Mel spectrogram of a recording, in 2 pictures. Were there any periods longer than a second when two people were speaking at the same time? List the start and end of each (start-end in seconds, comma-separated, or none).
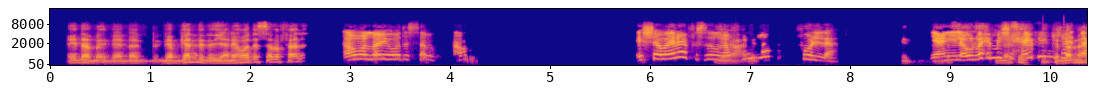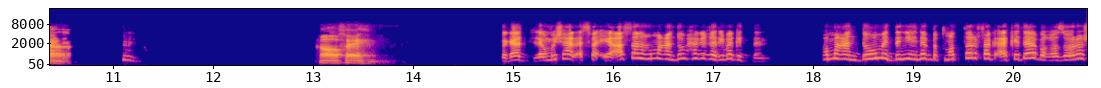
8.8-10.6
